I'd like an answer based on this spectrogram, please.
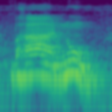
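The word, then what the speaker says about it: Bhanu: आ जाता है तो बी एच का उच्चारण भय होता है आइए एग्जांपल देकर हम आपको स सिखाते हैं एग्जांपल नंबर वन है आपका बी एच ए एन यू बन गया भानु भानु बी के साथ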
